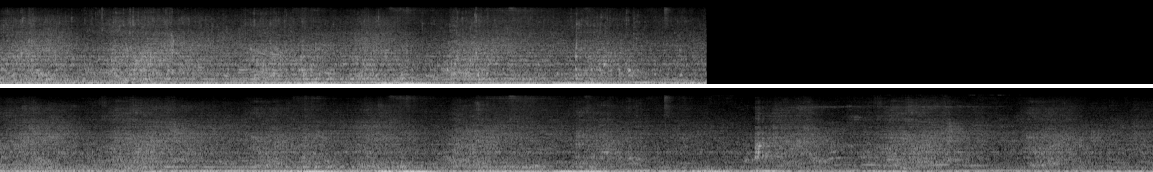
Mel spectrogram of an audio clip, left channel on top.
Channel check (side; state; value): left; drops out; at 7.1 s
